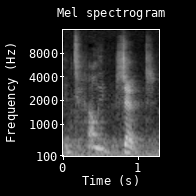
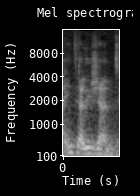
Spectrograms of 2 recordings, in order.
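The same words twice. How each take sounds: First: Intelligent slowly, high TEL and hard "dj" in gent; correct American sound. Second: Intelligent French-style, even syllables, no punched TEL; wrong pronunciation. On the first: Teaching the dj sound, intelligent slow and stressed on TEL. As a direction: draw out "in-TEL-li-DJENT". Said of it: "C'est le son je". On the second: Showing the mistake, French-style intelligent. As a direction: say "in-te-li-jent" evenly. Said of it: "Non, c'est pas intelligent". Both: Shown as a demonstration.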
